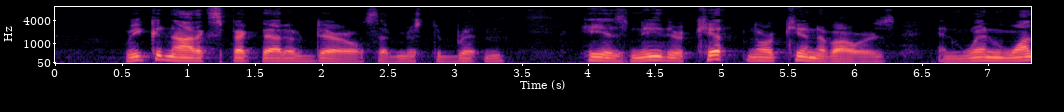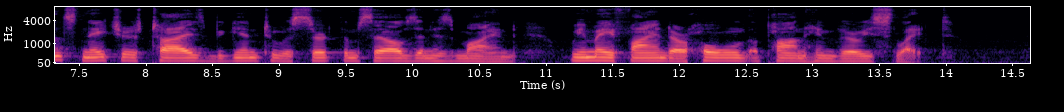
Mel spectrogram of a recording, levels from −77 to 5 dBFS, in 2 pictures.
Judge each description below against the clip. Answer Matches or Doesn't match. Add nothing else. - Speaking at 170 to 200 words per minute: Doesn't match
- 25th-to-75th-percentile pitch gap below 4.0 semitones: Matches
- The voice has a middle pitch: Doesn't match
